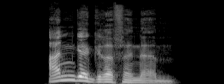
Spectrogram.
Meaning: strong dative masculine/neuter singular of angegriffen
- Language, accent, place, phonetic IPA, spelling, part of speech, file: German, Germany, Berlin, [ˈanɡəˌɡʁɪfənəm], angegriffenem, adjective, De-angegriffenem.ogg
